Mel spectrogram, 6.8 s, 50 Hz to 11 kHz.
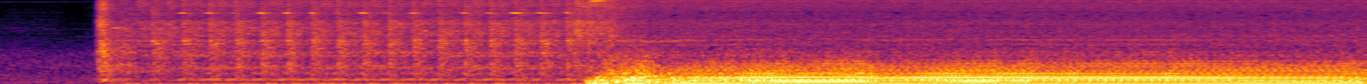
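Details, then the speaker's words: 2012 Subaru STI hatch, first start in 9 years after rebuild and engine reinstall: brief even cranking, then it catches cleanly and settles into a smooth, steady run with no knocks or misses. Normal running. "That sounds good. Sounds really good. Sounds really good. That sounds good as [ __ ]"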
